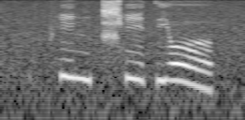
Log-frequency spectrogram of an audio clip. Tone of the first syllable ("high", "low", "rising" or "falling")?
falling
